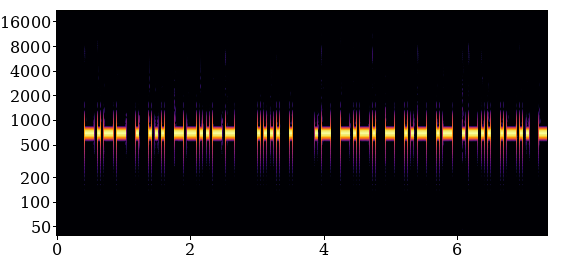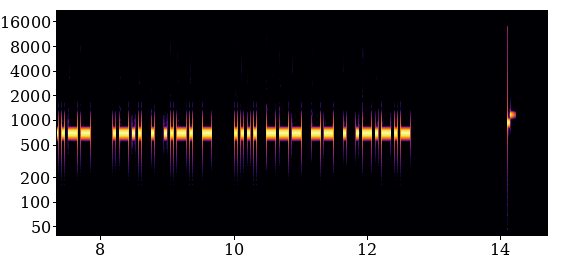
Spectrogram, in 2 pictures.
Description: Morse code, heard as a keyed tone, about 25 wpm, 700 Hz. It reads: YES, HE ACTUALLY LEFT HOME.
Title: Sentences from Top 1000 Words - Review Part 4 - 25wpm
